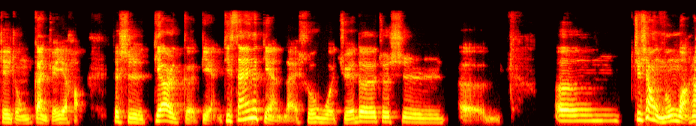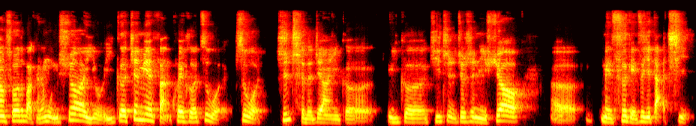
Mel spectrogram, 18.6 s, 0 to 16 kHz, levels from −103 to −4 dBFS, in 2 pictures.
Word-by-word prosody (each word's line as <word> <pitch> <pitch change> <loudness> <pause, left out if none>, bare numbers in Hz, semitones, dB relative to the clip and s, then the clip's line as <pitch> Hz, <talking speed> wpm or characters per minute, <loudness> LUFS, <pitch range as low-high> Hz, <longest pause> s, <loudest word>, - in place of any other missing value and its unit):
这 120 -1 +1
种 100 -1 -6
感 100 -5 +3
觉 90 +2 -2
也 110 - +1
好。 - - -8 0.4
这 140 - 0
是 120 -5 0
第 155 0 +5
2 140 -7 +5
个 - - -4
点。 - - -4
第 160 - 0
3 190 +8 +5
个 245 - +5
点 245 +2 -1
来 305 +2 -5
说， 120 0 -5
我 115 -3 -4
觉 105 +1 -2
得 135 +1 +3
就 135 0 -2
是， 120 -4 -5 0.2
呃， - - -7
嗯， 160 0 -1 0.2
就 195 - +2
像 190 - +5
我 - - +2
们 140 +6 +3
网 145 - +2
上 150 0 +4
说 155 +1 +3
的 155 - -2
吧， - - +2
可 - - -9
能 140 - -2
我 - - 0
们 240 - -1
需 180 - -3
要 165 -4 +4
有 115 -5 -1
一 - - -2
个 150 +3 +3
正 195 +7 +2
面 175 -3 +5
反 160 - 0
馈 145 -1 +3
和 135 -2 -1
自 165 +7 -4
我 440 - -3 0.2
自 - - -1
我 455 - -1 0.2
支 180 -1 0
持 195 - +1
的 105 -2 -3
这 - - -2
样 105 -1 +1
一 100 - -5
个 440 - -5 0.3
一 115 - -3
个 115 -2 -2
机 115 +5 -4
制， 135 -3 -4
就 135 - -1
是 130 0 -2
你 115 -4 +1
需 155 - -1
要， 155 -3 +7 0.5
呃， - - -4 0.3
每 - - 0
次 155 - +2
给 140 - 0
自 140 - -1
己 130 - +4
打 - - +1
气。 265 - +5
140 Hz, 240 characters per minute, -23 LUFS, 120-160 Hz, 0.5 s, 要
